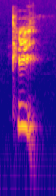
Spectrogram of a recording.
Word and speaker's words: quay: the word meaning Wharf which is pronounced key Carly from cologne ke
